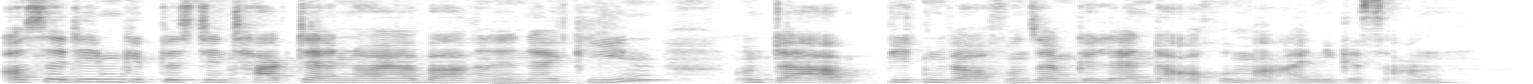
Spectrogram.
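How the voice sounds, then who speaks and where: Very fast speech from a woman at medium pitch, ordinary pitch variation, noticeable background noise behind her. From Mecklenburg-Vorpommern, Güstrow. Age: 20s. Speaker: industrial clerk apprentice. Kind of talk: interview.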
